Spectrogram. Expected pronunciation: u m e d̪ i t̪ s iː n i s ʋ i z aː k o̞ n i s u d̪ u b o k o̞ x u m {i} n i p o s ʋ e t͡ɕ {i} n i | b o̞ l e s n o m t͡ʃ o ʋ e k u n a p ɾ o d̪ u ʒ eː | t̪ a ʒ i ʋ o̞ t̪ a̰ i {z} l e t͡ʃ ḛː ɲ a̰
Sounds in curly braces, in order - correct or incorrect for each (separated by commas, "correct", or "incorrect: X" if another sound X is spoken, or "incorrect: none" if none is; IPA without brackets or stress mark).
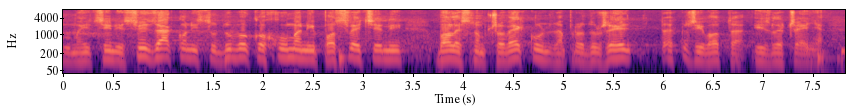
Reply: incorrect: a, incorrect: e, correct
